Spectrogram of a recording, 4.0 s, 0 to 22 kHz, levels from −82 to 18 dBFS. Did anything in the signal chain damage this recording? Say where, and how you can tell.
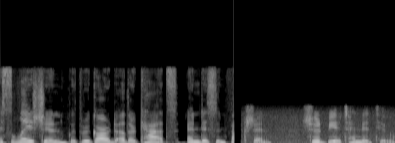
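Yes. At 2.33 s the speech drops out for about 80 ms, then returns dull and boxy through to the end of the clip, with nothing above 5.6 kHz and new background noise about 30 dB below the speech, while the level stays about the same. At the driver or device stage, the likely cause is the input switched to a poorer device, such as a second microphone or a headset's call profile with its narrower band and its own noise floor.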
